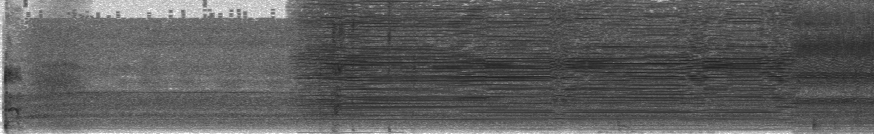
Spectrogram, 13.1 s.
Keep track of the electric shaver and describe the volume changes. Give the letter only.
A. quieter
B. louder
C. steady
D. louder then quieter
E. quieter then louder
C.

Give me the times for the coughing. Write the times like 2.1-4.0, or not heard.
0.1-1.3, 4.5-6.0, 8.9-10.8.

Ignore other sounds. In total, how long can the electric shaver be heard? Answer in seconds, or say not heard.
9 s.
